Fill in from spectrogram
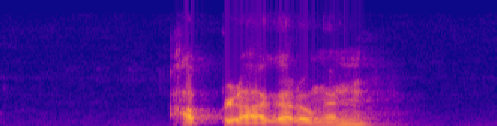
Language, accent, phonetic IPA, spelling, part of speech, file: German, Austria, [ˈapˌlaːɡəʁʊŋən], Ablagerungen, noun, De-at-Ablagerungen.ogg
- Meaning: plural of Ablagerung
